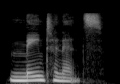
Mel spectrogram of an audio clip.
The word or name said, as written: maintenance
